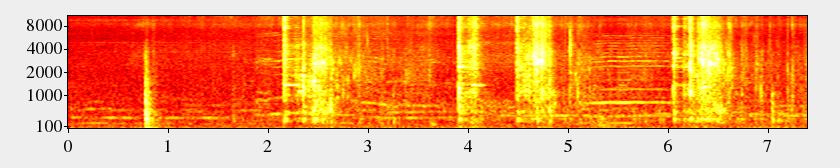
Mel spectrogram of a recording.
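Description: Metal spatula stirring sliced eggplant in a metal wok: three short scraping strokes against the pan, with sharp metal clinks in between.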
